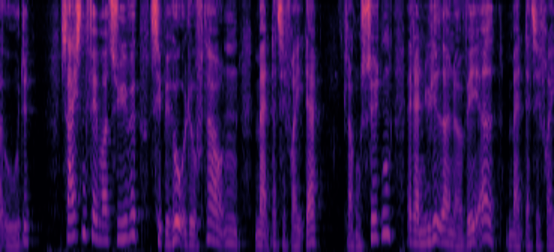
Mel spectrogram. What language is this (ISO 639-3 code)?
dan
